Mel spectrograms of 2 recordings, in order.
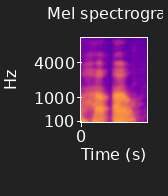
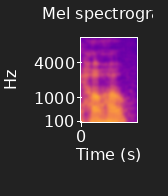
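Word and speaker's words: Ho-Oh: i was a kid also ho oh if i'm not paying attention i'll say ho ho because for some reason that's also what i called it as a kid uh i wonder if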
